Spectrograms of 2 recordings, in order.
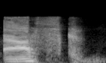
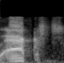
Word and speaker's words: ask: it should be to ask you reverse the K and the S sound I don't even know if you realized it but you said to actx where Dad was uh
